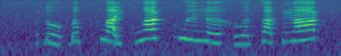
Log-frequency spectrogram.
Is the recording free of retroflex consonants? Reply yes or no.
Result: yes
